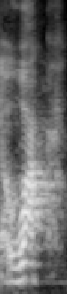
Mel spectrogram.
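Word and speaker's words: walk: এরপরে হচ্ছে ওয়াক, ওয়াক হাঁটা, এখানে এলটা আর উচ্চারণ আসবে না।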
